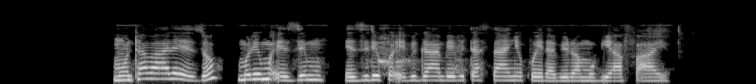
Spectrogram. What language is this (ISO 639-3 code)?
lug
